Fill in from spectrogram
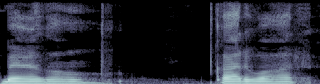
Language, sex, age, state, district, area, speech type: Goan Konkani, female, 45-60, Goa, Murmgao, urban, spontaneous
